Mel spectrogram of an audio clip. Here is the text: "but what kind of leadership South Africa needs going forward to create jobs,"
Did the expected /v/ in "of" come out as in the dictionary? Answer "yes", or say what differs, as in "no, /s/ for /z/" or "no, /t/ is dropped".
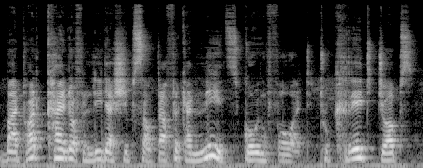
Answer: no, /f/ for /v/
